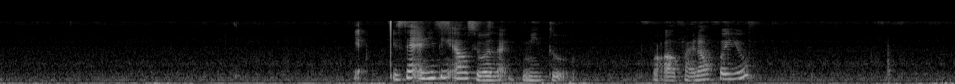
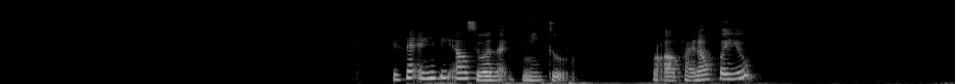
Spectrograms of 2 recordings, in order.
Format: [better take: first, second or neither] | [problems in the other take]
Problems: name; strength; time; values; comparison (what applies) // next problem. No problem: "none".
first | noise reduction (neural mask model DeepFilterNet 3)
